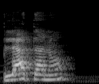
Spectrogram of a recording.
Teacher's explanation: plátano es esdrújula, ya que el acento recae en la antepenúltima sílaba.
